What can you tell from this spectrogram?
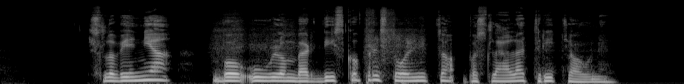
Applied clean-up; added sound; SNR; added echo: neural mask model RNNoise.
